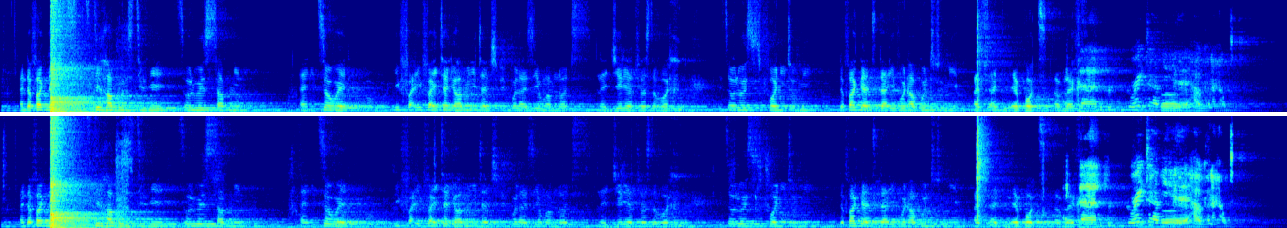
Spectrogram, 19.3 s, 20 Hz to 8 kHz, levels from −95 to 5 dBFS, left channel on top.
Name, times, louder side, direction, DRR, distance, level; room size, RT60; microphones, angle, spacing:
voice 1, 0.3-3.7 4.5-8.5 8.9-10.5 10.9-12.2 12.6-16.3 17.4-17.7, left 1 dB, 90° left, 6 dB, 1.7 m, -46 dB
sound 1, 0.8-9.5, right 3 dB, 25° right, 1.1 m, -42 dB
sound 2, 1.8-17.8, left 2 dB, 65° left, 1.6 m, -64 dB
voice 2, 16.2-16.5 16.9-18.5, right 9 dB, 85° right, 16 dB, 0.5 m, -44 dB
20.5 x 17.5 x 9.4 m, 2.5 s
head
